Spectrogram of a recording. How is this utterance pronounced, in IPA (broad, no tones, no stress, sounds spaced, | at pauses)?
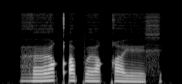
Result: ɦ əː qʼ ə p əː q ɪː x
